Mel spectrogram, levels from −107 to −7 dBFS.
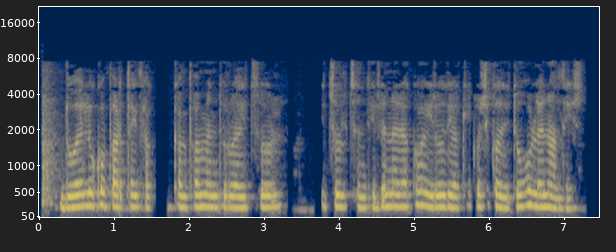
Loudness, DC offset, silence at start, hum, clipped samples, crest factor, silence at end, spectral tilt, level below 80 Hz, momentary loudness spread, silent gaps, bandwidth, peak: -29 LUFS; under 0.1%; 0.05 s; none; under 0.1%; 16 dB; 0.25 s; -6 dB/octave; -72 dBFS; 10 LU; 1.56-1.70 s, 3.32-3.37 s, 3.67-3.76 s; 7.8 kHz; -12 dBFS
